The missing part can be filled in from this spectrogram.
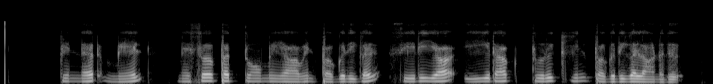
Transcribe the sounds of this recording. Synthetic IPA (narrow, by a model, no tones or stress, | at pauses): pɪnːɐɾmeːl | mɪsoːpːɐt̪ːoːmɪjaːʋɪnpɐɣɯðɪɣɐɭsiɾɪjaːiːɾaːkt̪ʊɾɪkːɪjɪnpɐɣɯðɪɣɐɭaːnɐðɯ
